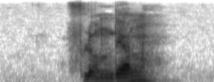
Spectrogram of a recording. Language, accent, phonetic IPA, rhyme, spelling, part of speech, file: German, Austria, [ˈflʊndɐn], -ʊndɐn, Flundern, noun, De-at-Flundern.ogg
- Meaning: plural of Flunder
